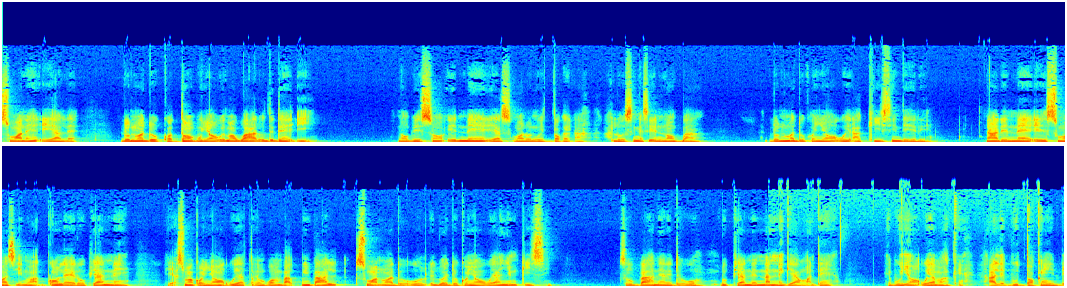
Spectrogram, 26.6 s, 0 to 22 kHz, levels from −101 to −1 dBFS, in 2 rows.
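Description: From 22.87 s to 26.28 s the speech has pre-emphasis left on. The treble boost matches a 50 µs FM curve, but no de-emphasis follows, leaving 10 kHz about 11 dB hot relative to 1 kHz. The voice turns thin, bright and sibilant.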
